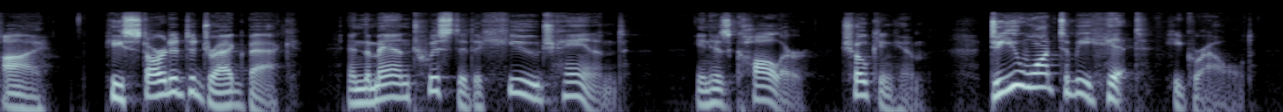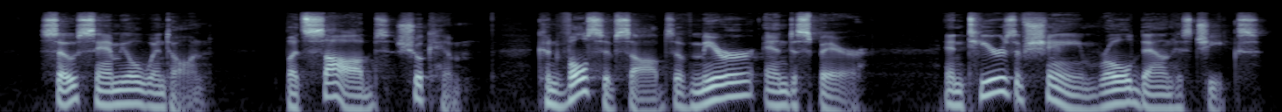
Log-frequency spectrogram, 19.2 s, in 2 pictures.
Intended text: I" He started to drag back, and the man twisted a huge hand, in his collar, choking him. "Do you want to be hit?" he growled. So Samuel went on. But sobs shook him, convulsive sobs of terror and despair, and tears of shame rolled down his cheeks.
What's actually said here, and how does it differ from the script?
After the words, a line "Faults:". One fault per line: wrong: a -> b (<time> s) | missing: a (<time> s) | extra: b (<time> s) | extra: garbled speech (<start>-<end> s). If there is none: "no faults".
I" He started to drag back, and the man twisted a huge hand, in his collar, choking him. "Do you want to be hit?" he growled. So Samuel went on. But sobs shook him, convulsive sobs of mirror and despair, and tears of shame rolled down his cheeks.
Faults:
wrong: terror -> mirror (14.8 s)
